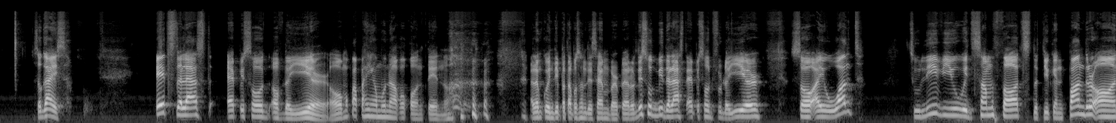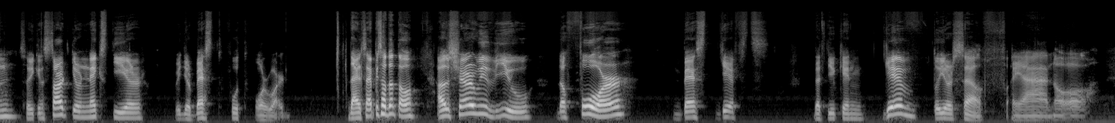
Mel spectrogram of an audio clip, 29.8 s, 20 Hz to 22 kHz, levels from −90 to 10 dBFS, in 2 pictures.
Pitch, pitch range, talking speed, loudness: 155 Hz, 135-180 Hz, 160 wpm, -20 LUFS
